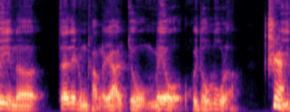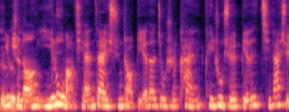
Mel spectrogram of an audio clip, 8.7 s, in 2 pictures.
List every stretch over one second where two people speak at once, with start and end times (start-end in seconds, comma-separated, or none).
4.2-5.4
